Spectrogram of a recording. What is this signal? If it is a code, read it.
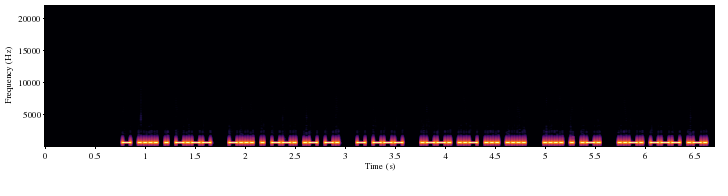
Morse code, heard as a keyed tone, about 44 wpm, 700 Hz. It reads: THEY BEGAN TO PUSH HER FOR
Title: Sentences from Top 1300 Words 45wpm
